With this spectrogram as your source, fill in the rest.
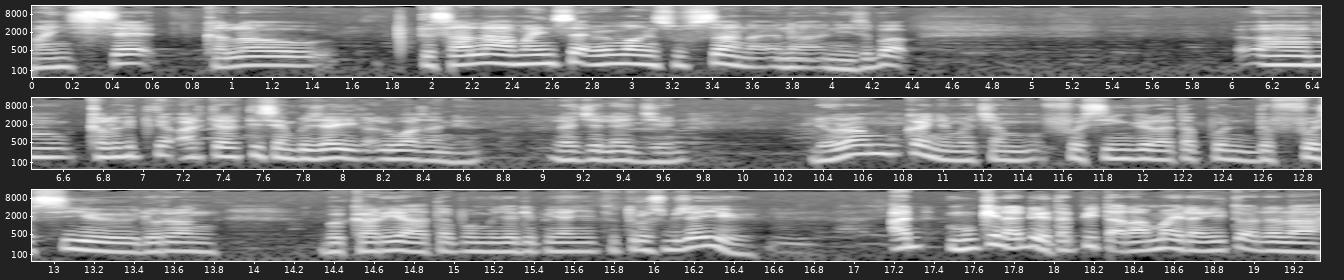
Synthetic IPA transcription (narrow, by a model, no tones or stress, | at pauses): mãjnsɛt̪̚kalaw | t̪əsalahmajnsɛt̪̚memãŋsusahnaʔkənaʔnĩs̬əbap̚ | əmkalawkit̪at̪ɛŋɔkʔart̪iart̪isjaŋbərd͡ʒajəkaʔluas̬anə | led͡ʒənled͡ʒən | doɾaŋbukanɲamãt͡ʃamfəstːiŋɡəlat̪awpʊnd̪əfəstjədoɾaŋ | bərkaɾiaːt̪awp̬ʊnmə̃ɲd͡ʒadipəɲaɲət̪ut̪əɾʊsbəd͡ʒajə | amuŋkɪnadat̪apit̪aʔramajdanit̪uadalah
